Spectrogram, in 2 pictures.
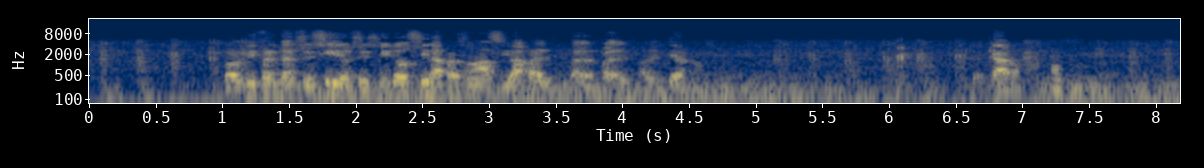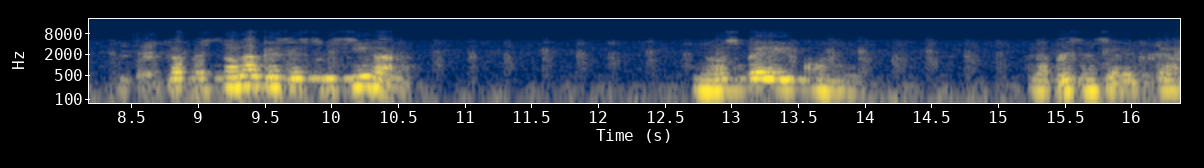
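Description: A woman speaks with emotion over an online call, in bursts.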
